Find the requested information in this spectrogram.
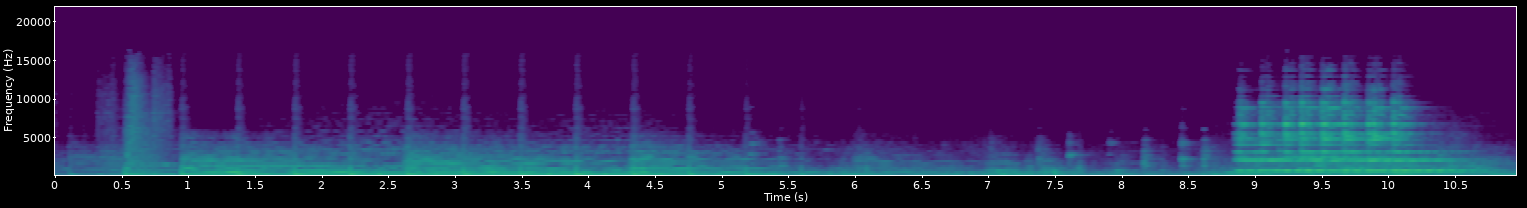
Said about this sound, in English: That's the dinner bell, which means it's time for our dinner party question.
